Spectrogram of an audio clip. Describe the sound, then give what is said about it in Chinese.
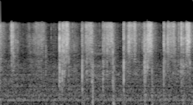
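Tarot cards being shuffled before drawing cards for a tarot reading, in a steady run of soft, crisp riffling bursts, with sharper taps and slaps as the deck is squared between them, and no voices. “好，我们来抽牌。”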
